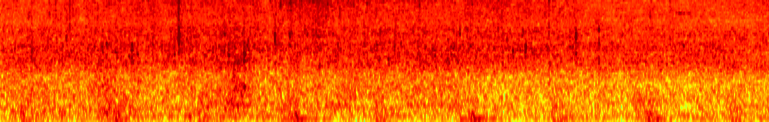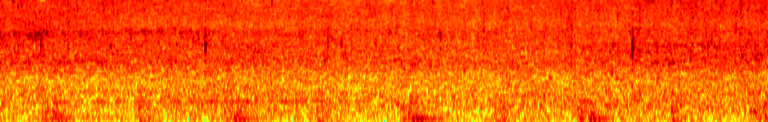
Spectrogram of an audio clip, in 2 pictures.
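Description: Thunderstorm wind and rain: a steady rushing noise with an irregular low rumble that comes and goes.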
